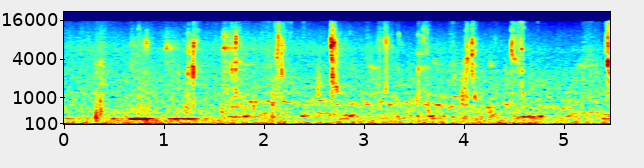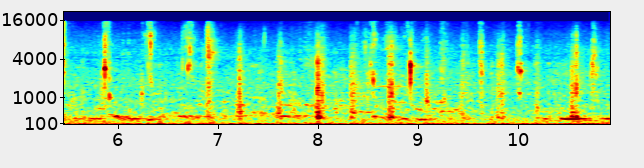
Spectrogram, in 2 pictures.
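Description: A person chewing a mouthful of rice and curry close to the microphone, with frequent irregular wet mouth clicks and smacks, over a steady low hum.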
